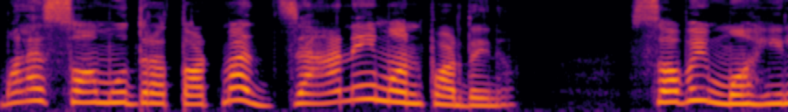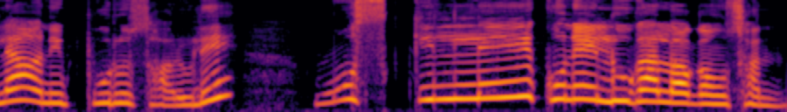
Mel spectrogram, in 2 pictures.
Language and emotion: Nepali, disgusted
